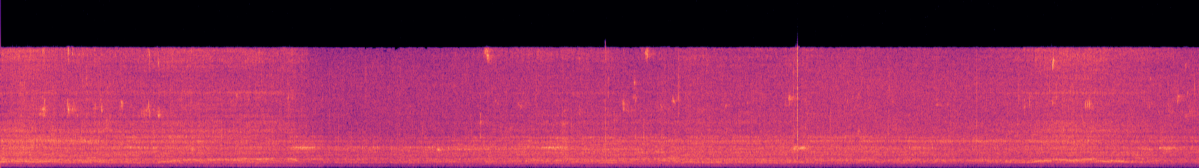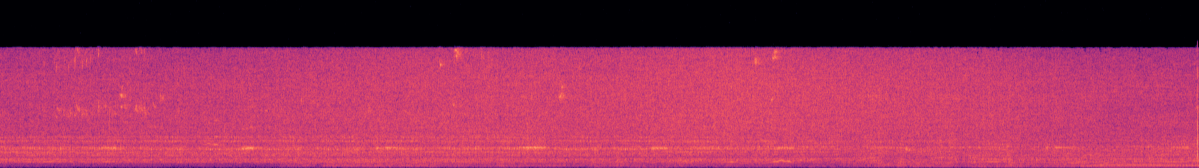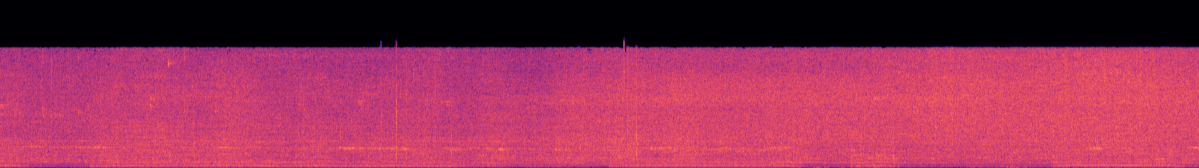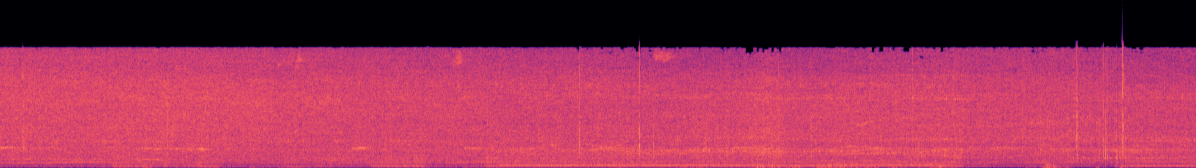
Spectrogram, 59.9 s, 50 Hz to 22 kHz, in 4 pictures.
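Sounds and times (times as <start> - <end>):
model tank mechanical hum: 0.0 - 59.9.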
